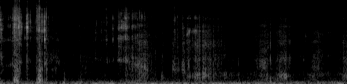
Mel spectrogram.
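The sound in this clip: Crunching of a sour cream and onion flavoured snack: a few sharp, crisp bites at the start give way to steadier, softer chewing and munching, with no talk.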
